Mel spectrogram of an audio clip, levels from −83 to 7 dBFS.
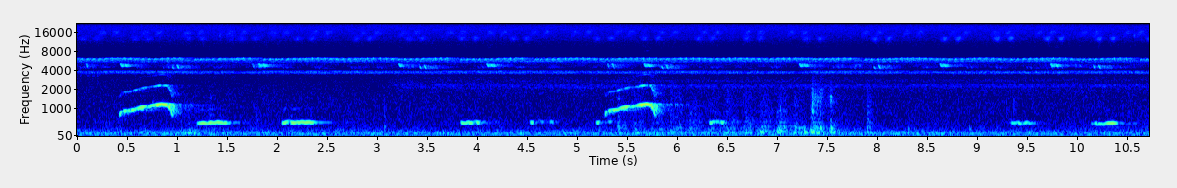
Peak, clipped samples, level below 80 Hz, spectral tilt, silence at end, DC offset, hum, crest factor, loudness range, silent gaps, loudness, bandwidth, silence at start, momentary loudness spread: -26 dBFS; under 0.1%; -64 dBFS; -2 dB/octave; 0 s; under 0.1%; none; 20 dB; 4 LU; none; -44 LUFS; over 20 kHz; 0 s; 10 LU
